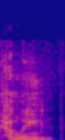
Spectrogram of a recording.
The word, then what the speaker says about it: Helene: I said it right, Helene.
